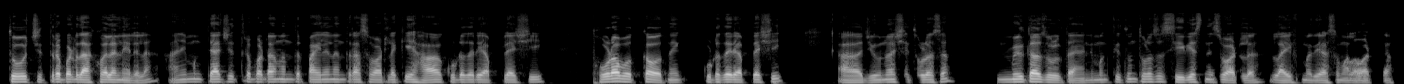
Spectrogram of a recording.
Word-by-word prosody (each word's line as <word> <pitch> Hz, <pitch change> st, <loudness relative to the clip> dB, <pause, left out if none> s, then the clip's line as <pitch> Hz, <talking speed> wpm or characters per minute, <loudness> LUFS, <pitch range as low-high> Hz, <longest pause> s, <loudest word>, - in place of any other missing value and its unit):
तो 125 Hz, -1 st, +6 dB
चित्रपट 120 Hz, 0 st, +1 dB
दाखवायला 110 Hz, +1 st, +5 dB
नेलेला 95 Hz, -1 st, -3 dB, 0.2 s
आणि 105 Hz, +2 st, -5 dB
मग 125 Hz, +1 st, -4 dB
त्या 120 Hz, -, +6 dB
चित्रपटानंतर 120 Hz, -1 st, -2 dB
पाहिल्यानंतर 115 Hz, 0 st, -1 dB
असं 115 Hz, 0 st, -2 dB
वाटलं, 110 Hz, 0 st, 0 dB
की 120 Hz, -, -1 dB
हा 105 Hz, 0 st, +3 dB
कुठेतरी 110 Hz, 0 st, 0 dB
आपल्याशी 105 Hz, +2 st, -3 dB, 0.5 s
थोडा 125 Hz, +4 st, +7 dB
बहुत 130 Hz, -3 st, +3 dB
का -, -, +5 dB
होत 100 Hz, -, +6 dB
नाही 105 Hz, 0 st, -5 dB, 0.2 s
कुठेतरी 115 Hz, 0 st, +3 dB
आपल्याशी 110 Hz, +4 st, -1 dB, 0.6 s
अ, 100 Hz, 0 st, +1 dB
जीवनाशी 105 Hz, +3 st, -3 dB
थोडंसं 110 Hz, +4 st, 0 dB, 0.6 s
मिळता-जुळता 120 Hz, -6 st, +4 dB
आहे 90 Hz, -, -3 dB
आणि 95 Hz, +2 st, -7 dB
मग 105 Hz, +1 st, -5 dB
तिथून 125 Hz, +2 st, -5 dB
थोडंसं 125 Hz, +1 st, -2 dB
सीरियसनेस 115 Hz, -1 st, -2 dB
वाटलं 95 Hz, -2 st, +1 dB, 0.2 s
लाईफमध्ये 95 Hz, 0 st, -2 dB
असं 95 Hz, +2 st, -4 dB
मला 95 Hz, -2 st, -4 dB
वाटतं. 90 Hz, -1 st, -4 dB
110 Hz, 160 wpm, -24 LUFS, 100-120 Hz, 0.6 s, थोडा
